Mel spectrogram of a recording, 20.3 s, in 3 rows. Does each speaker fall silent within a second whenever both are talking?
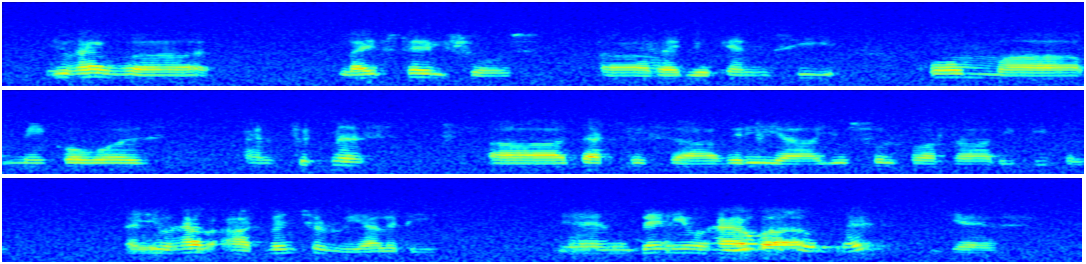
No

